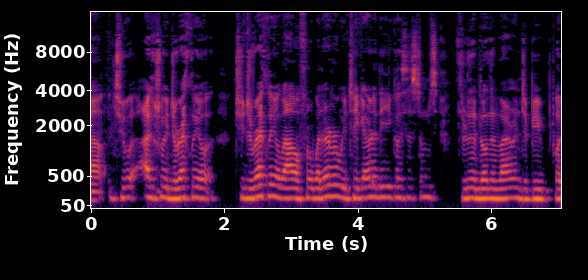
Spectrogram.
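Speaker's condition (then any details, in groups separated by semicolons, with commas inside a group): Spastic cerebral palsy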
